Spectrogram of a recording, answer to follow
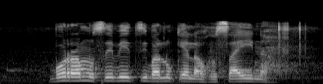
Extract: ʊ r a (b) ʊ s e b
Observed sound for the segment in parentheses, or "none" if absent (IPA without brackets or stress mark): m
